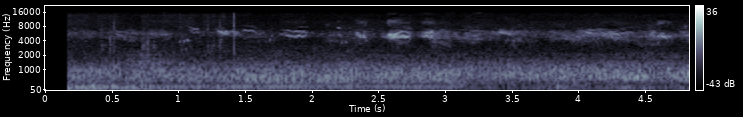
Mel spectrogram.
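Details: Flock of thousands of swallows: many thin, high chirps and twitters overlap continuously, partly masked by a steady low rumbling roar throughout.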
